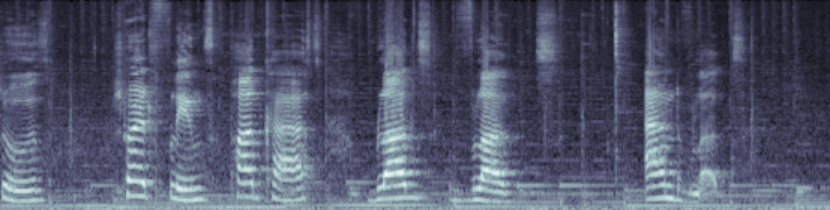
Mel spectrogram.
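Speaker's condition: Cerebral palsy

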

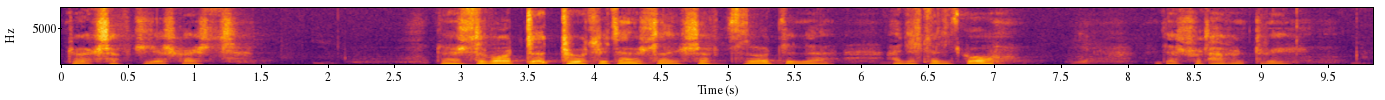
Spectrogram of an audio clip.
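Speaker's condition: Parkinson's; difficulty talking

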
